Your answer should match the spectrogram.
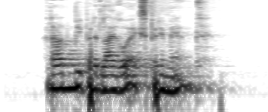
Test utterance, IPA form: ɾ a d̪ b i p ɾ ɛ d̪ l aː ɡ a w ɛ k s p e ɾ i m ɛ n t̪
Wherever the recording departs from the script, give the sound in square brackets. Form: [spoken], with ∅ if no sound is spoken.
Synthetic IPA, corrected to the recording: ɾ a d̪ b i p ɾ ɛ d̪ l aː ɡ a w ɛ k s p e ɾ i m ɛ n t̪

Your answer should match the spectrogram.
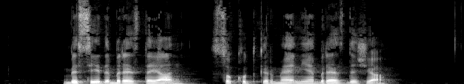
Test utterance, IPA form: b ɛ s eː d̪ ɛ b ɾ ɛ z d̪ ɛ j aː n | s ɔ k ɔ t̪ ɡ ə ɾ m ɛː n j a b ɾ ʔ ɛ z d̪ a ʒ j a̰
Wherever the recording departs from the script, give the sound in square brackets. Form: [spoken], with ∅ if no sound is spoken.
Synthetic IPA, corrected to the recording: b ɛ s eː d̪ ɛ b ɾ ɛ z d̪ ɛ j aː n | s ɔ k ɔ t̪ ɡ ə ɾ m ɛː n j [ɛ] b ɾ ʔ ɛ z d̪ [ɛ] ʒ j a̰

